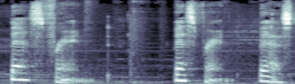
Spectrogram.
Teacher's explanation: 爆破音 t 后面跟着一个摩擦音 f，所以 t 失去爆破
